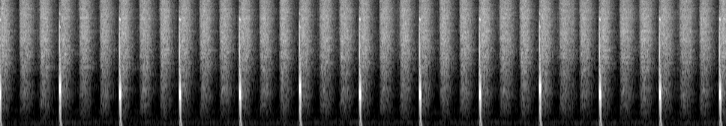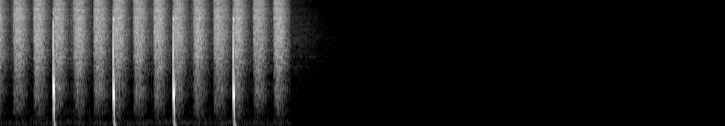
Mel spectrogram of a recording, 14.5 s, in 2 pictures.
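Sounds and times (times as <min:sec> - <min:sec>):
cabasa shaking: 0:00.0 - 0:10.2.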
